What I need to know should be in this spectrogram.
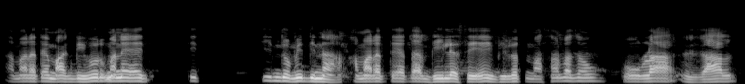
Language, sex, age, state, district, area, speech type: Assamese, male, 45-60, Assam, Barpeta, rural, spontaneous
